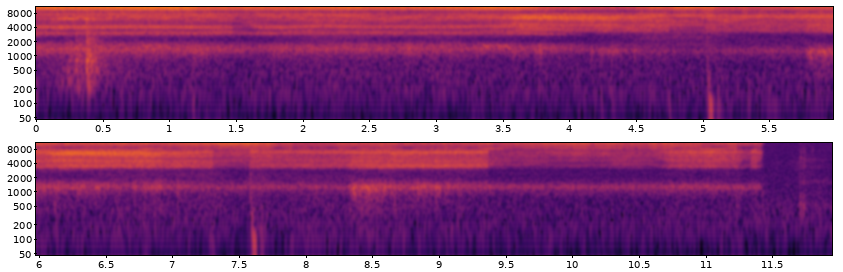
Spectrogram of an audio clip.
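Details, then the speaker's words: Steady high-pitched hiss and whine of an ultrasonic dental scaler with suction gurgling and a few sharp clicks, then stopping, scaling lower anterior teeth with a Diadent suction mirror retracting the tongue on the lower right. "so i'll be doing i'll be retracting the tongue on the lower right side and then i'll be uh scaling the lower anteriors and then on the separate video i'll do the upper right molars"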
